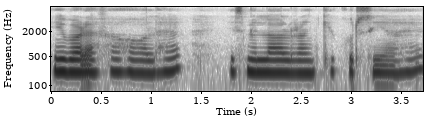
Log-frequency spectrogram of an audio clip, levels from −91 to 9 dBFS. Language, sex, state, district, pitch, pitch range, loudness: Hindi, female, Bihar, West Champaran, 205 Hz, 200-210 Hz, -15 LUFS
